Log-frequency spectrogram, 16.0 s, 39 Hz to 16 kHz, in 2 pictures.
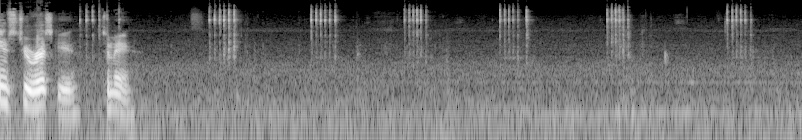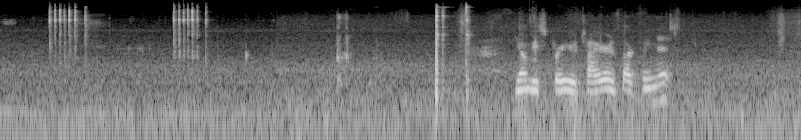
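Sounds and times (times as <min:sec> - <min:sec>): ratchet wrench clicking: 0:00.7 - 0:01.2, 0:02.0 - 0:02.5, 0:03.1 - 0:04.4, 0:05.0 - 0:05.4, 0:06.0 - 0:06.4, 0:07.2 - 0:07.6, 0:08.5 - 0:09.0, 0:09.7 - 0:10.2.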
